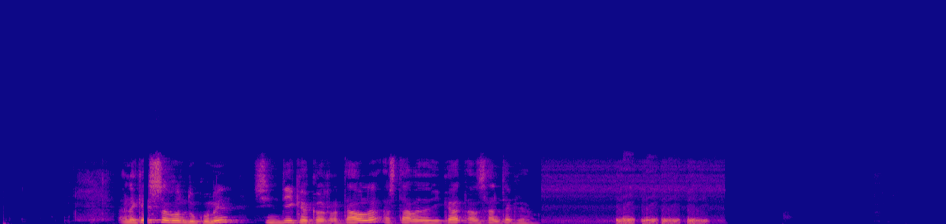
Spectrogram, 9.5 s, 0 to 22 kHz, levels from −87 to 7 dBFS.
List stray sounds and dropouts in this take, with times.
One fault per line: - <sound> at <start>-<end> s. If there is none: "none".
- dropout at 1.4-1.5 s
- laugh at 6.2-7.1 s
